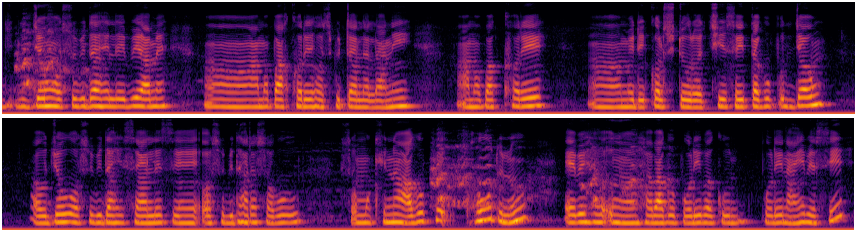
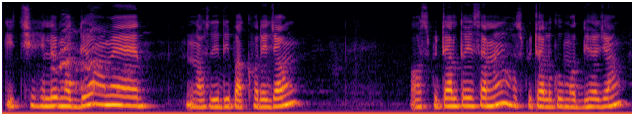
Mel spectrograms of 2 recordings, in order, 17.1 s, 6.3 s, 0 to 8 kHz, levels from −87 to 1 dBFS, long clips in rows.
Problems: constant background noise, continuous background conversations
